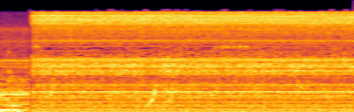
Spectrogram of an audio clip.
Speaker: donc en fait c'est l'aérateur qui donne de l'oxygène aux bactéries aérobies qui sont responsables de traitement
